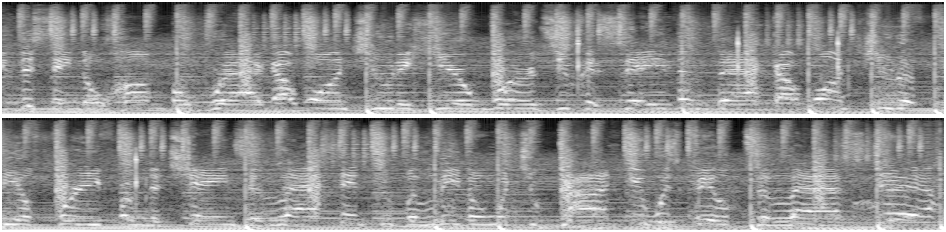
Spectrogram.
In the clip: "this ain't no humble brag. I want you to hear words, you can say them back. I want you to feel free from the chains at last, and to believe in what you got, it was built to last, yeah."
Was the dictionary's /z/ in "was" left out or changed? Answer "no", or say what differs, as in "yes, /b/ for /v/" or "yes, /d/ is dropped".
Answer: no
